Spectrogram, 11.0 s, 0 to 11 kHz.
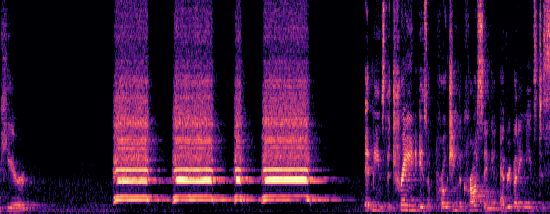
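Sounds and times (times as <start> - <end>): wooden train whistle blasts: 2.3 - 6.8.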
